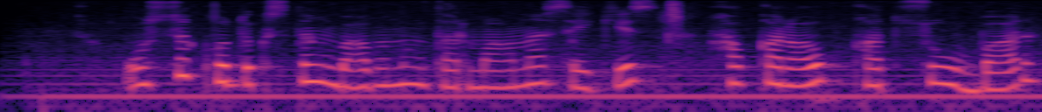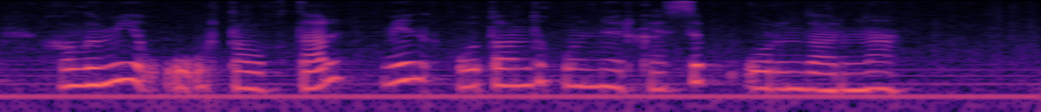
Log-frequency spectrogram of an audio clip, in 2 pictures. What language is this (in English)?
Kazakh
